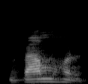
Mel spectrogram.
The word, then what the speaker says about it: ব্রাহ্মণ: হ তারপর হচ্ছে ম কিন্তু উচ্চারণের সময় আগে মর উচ্চারণ হবে পরে হ এর উচ্চারণ হবে যেমন ব্রাহ্মণ তারপর হচ্ছে গ বা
